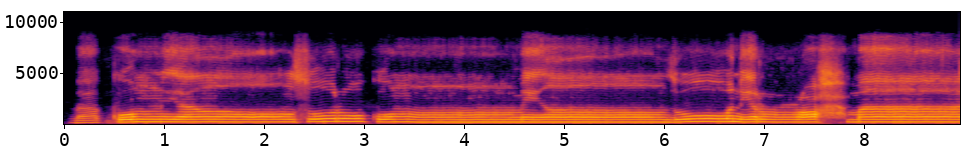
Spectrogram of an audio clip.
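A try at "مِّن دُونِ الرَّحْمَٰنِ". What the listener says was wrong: Tidakkan lagi dalnya kayak tadi. Mindu.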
